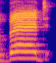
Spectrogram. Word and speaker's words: bird: Pronouncing B-I-R-D and B-E-D the same way. No, please. One of the things that lets you know that a word has a long vowel sound is letter R.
